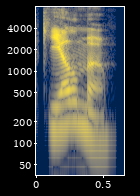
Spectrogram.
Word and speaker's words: Guillermo: Guillermo.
